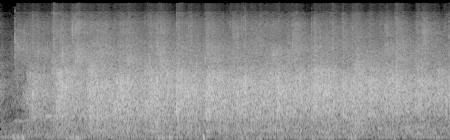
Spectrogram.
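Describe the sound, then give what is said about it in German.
A crowd applauds with steady, dense clapping that swells quickly after a brief start and holds at an even, loud level throughout, with no talking over it. “Applaus.”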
